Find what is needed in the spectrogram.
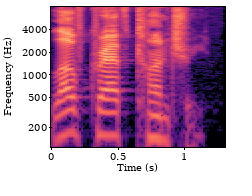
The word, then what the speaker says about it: Lovecraft Country: But basically what this show is about, Lovecraft Country, I keep mispronouncing it because I keep wanting to say county, but it's country. Lovecraft Country.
